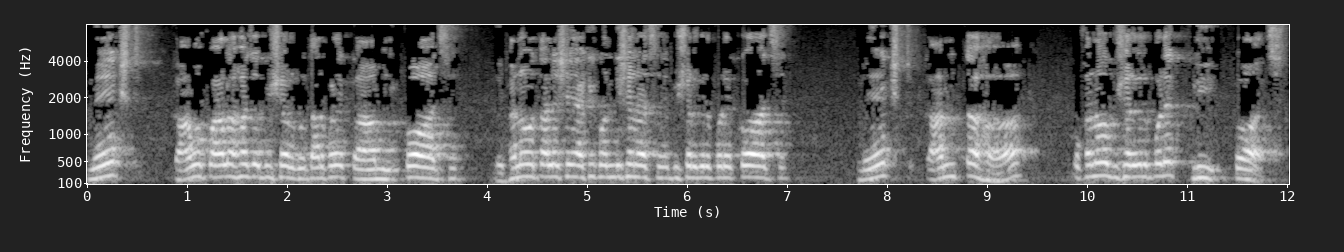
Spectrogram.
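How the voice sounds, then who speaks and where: The poor audio carries his high, steady, somewhat mellow voice through a cultural centre classroom where he teaches Sanskrit chanting. Patiently he sets out pronunciation rules, asks repeated questions to check understanding, and slowly chants syllables as demonstrations.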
